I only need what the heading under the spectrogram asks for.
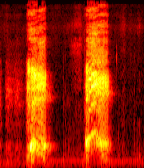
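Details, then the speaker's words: Simulated hiccups acted by a puppet character: two short voiced hiccup sounds about a second apart. "Oh, no, now I got the hiccups. Does anyone know how to get rid of hiccups? I can't get rid of the hiccups."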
